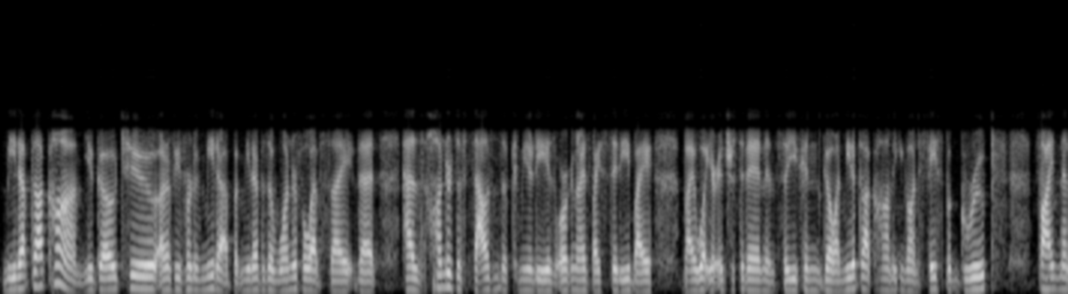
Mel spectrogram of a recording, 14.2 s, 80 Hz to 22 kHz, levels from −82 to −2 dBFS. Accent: American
